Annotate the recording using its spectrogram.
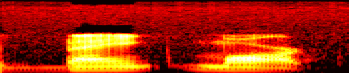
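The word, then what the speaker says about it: BancMarc: I call it bank. My corporate name is Bank. We're not regulated like a bank, but I spell it capital B-A-N-C, capital M-A-R-C, Bank Mark.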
